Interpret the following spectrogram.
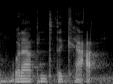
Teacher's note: So the vowel U of to becomes reduced to a schwa, and I'm either going to make this a D, what happened to the, or the way I wrote it here, I'll use an unreleased T, what happened to the, and use an aspirated T in my word too.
